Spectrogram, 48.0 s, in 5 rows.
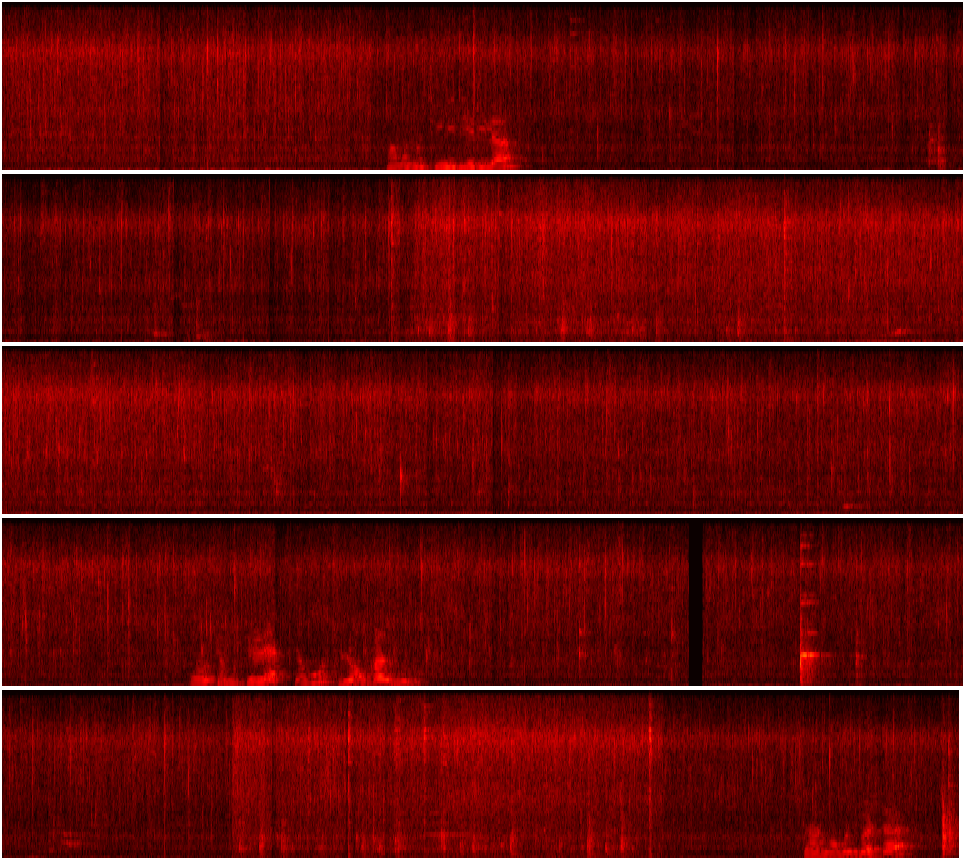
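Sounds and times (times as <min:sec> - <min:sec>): food sizzling in hot oil: 0:00.0 - 0:48.0
metal spatula scraping pan: 0:40.8 - 0:45.0.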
